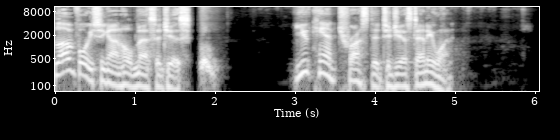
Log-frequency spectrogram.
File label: Male Voice Sample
